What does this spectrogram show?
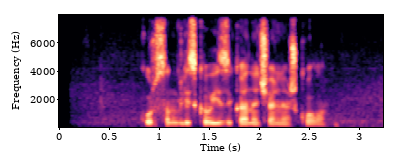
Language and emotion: Russian, neutral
